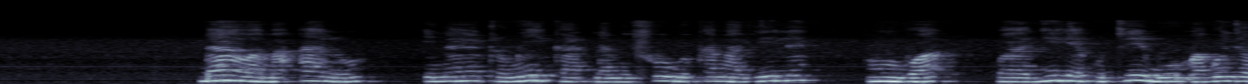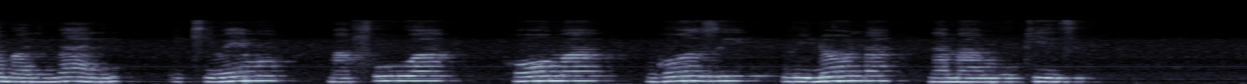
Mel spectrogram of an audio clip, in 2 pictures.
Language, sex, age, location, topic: Swahili, female, 25-35, Dar es Salaam, agriculture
